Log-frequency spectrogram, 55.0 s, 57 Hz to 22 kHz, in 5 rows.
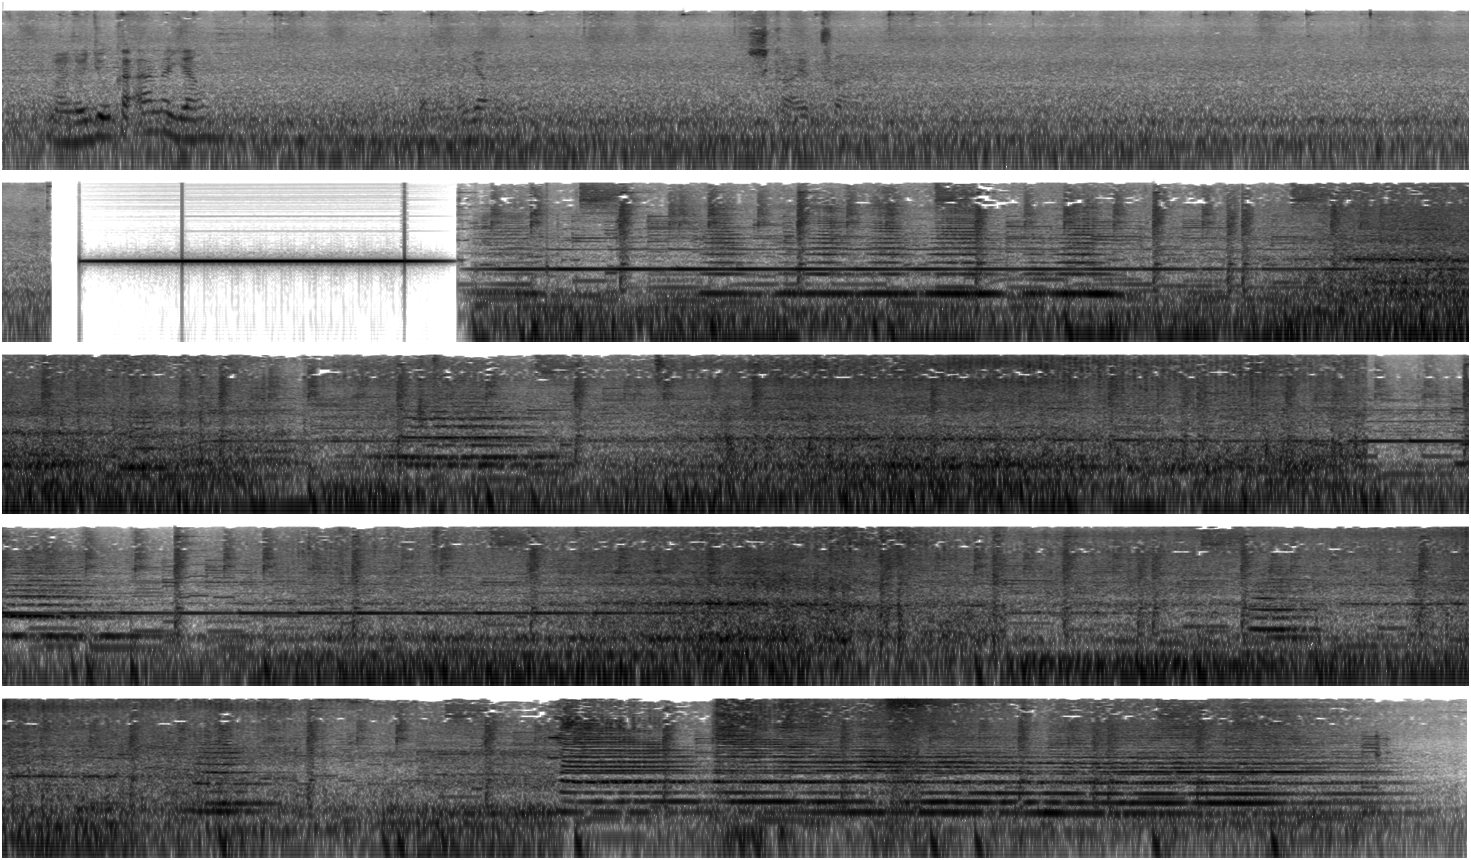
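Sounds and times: train rumbling on rails: 0.0 - 11.4, 14.4 - 55.0
train horn blasts: 14.4 - 26.4, 32.2 - 39.1, 42.2 - 43.7, 44.4 - 46.2, 48.1 - 54.9.

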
